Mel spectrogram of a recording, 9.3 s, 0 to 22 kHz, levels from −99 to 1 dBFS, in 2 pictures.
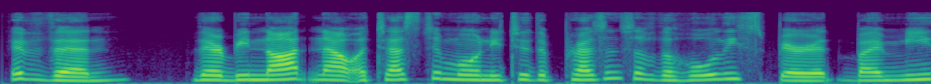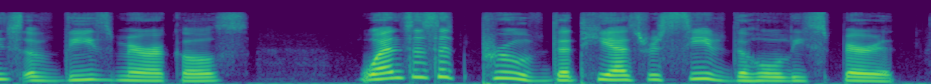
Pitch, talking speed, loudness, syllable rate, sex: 215 Hz, 200 wpm, -21 LUFS, 5.8 syllables/s, female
